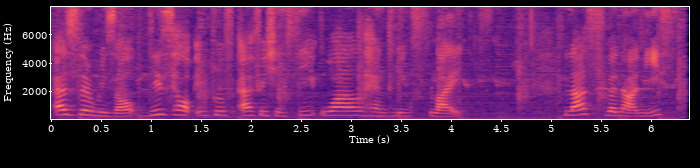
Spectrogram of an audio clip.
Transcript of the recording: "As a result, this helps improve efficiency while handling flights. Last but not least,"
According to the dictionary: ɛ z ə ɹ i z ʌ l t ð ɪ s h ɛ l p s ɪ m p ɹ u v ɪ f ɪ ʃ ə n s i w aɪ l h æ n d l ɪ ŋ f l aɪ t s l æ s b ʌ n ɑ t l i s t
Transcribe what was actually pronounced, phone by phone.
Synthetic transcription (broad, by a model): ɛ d ə ɹ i z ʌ l t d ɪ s h ɛ l p ɪ m p ɹ u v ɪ f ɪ ʃ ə n s i w aɪ l h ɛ n d l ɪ ŋ f l aɪ t s l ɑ s b ʌ n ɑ l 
